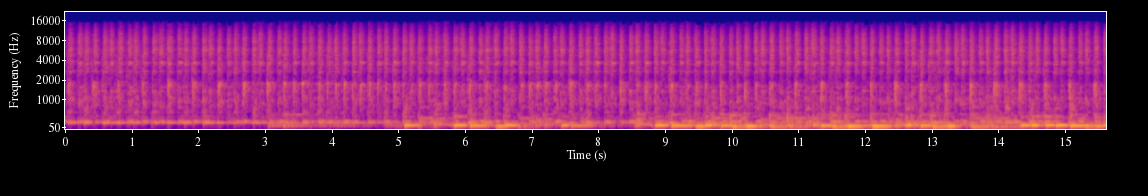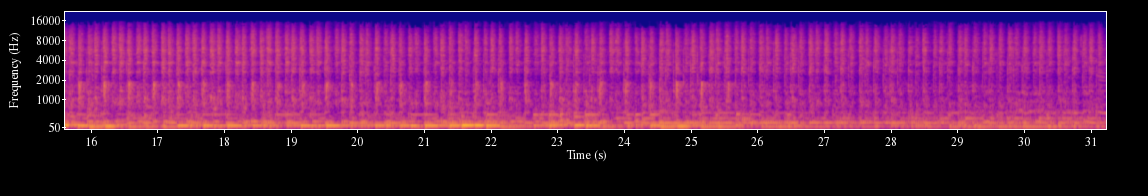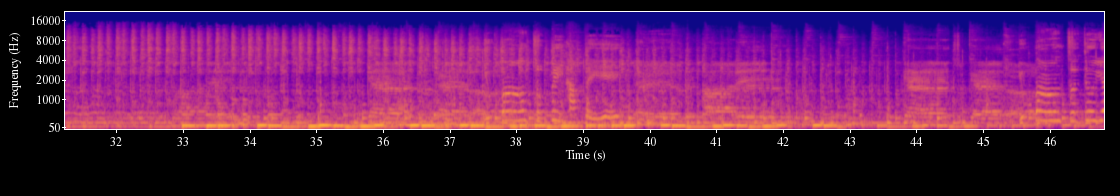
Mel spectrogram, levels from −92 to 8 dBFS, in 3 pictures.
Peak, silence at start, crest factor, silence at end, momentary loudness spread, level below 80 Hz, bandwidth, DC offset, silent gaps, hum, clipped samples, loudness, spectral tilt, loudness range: -4 dBFS; 0 s; 16 dB; 0 s; 9 LU; -52 dBFS; 15 kHz; under 0.1%; none; none; under 0.1%; -21 LUFS; -4.5 dB/octave; 8 LU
